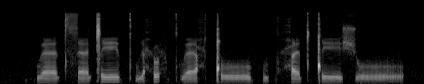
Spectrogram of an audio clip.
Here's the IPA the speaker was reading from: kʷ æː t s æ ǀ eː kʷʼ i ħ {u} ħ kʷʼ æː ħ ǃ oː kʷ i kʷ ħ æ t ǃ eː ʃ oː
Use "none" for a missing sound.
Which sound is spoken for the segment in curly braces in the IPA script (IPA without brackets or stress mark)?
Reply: u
